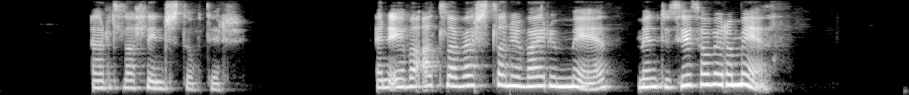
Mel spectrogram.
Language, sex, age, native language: Icelandic, female, 30-39, Icelandic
